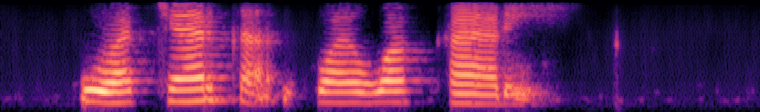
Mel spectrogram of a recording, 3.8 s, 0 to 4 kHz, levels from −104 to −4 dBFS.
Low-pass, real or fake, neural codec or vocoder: 3.6 kHz; fake; codec, 16 kHz, 1 kbps, X-Codec, HuBERT features, trained on general audio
